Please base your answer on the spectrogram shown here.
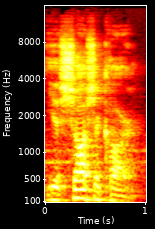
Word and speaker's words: Issachar: tribes of Israel namely of the tribe of isachar the name isachar is in Hebrew pronounced yashar and that basically means he is hired and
